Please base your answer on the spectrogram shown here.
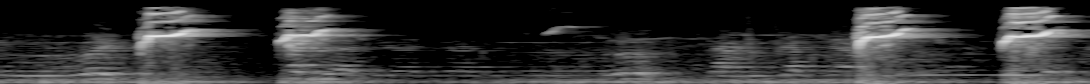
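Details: Female oriental magpie-robin phrases, delivered by a blue cucak keling to draw in males: four loud, harsh notes with rising whistles, paired at the start and the end, with a faint short whistle between the pairs.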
